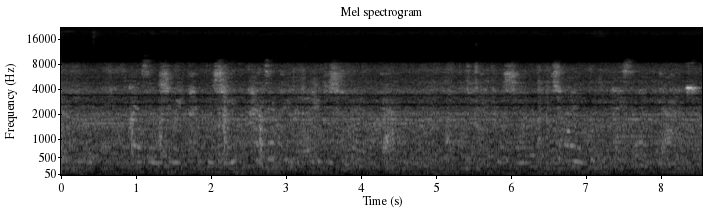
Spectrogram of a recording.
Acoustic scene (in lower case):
bus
